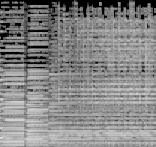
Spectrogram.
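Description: Background score music: three quick chords on a reedy, accordion-like instrument, the last one held and slowly dying away.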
